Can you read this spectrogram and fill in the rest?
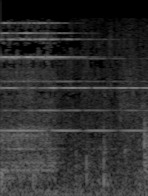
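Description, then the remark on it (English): A telephone rings with a steady electronic trill, its sharp tonal bursts repeating quickly at moderate loudness, with no voices present; the incoming call is from a nurse. “It's your nurse on the phone.”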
